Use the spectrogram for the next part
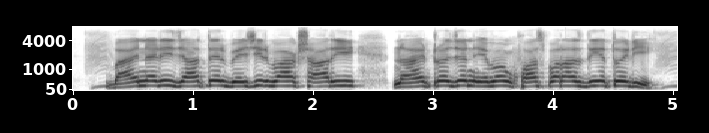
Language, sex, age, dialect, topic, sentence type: Bengali, male, 41-45, Northern/Varendri, agriculture, statement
